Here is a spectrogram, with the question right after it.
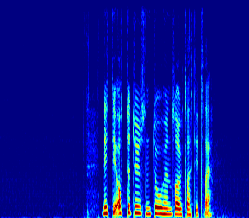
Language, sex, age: Norwegian, female, 27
